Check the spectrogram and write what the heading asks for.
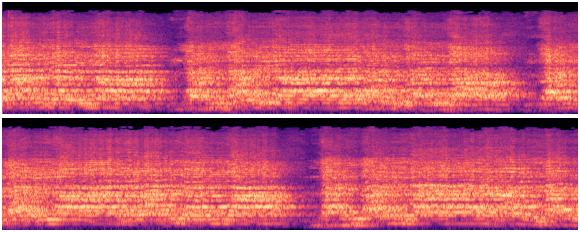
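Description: Mixed choir of men and women singing together in sustained phrases, broken by brief breaths about a second in, near the middle and again near the end.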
